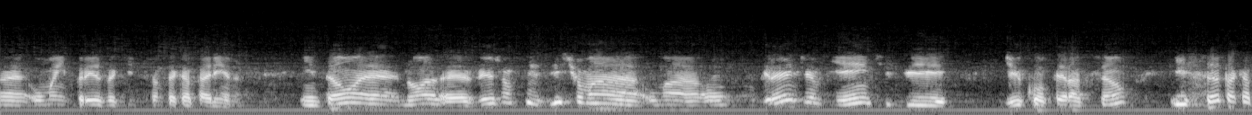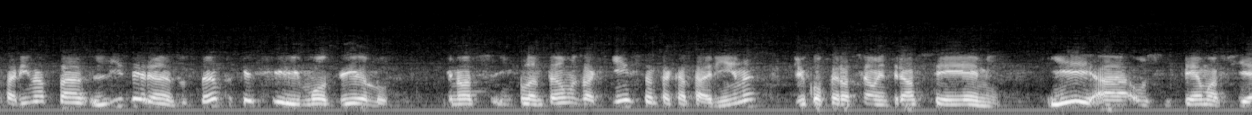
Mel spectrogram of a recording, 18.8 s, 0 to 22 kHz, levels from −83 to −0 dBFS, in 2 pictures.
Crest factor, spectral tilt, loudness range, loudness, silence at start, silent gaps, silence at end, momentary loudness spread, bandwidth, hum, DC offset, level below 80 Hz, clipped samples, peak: 12 dB; -7 dB/octave; 1 LU; -12 LUFS; 0 s; none; 0 s; 7 LU; 4.7 kHz; 60 Hz at -40 dBFS; 0.4%; -52 dBFS; under 0.1%; 0 dBFS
